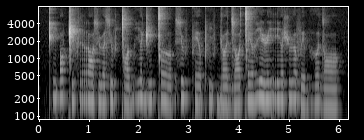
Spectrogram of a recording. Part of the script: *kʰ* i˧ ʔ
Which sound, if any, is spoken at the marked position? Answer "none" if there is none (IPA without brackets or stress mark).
kʰ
